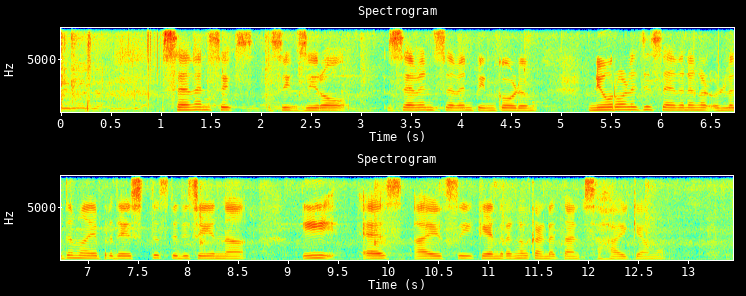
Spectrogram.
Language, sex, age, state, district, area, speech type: Malayalam, female, 18-30, Kerala, Pathanamthitta, rural, read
